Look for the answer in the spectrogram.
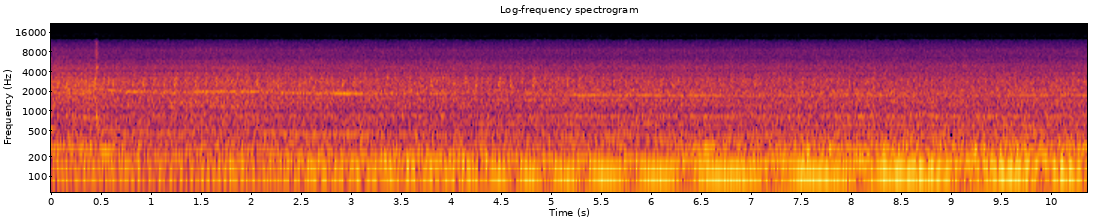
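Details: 2001 Lincoln Town Car, Ford 4.6L 2-valve V8, cold idle: fast loose metallic rattle over engine hum; timing chain had worn through plastic and aluminum guides into tensioner piston; guides, tensioner and valve stem seals replaced.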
